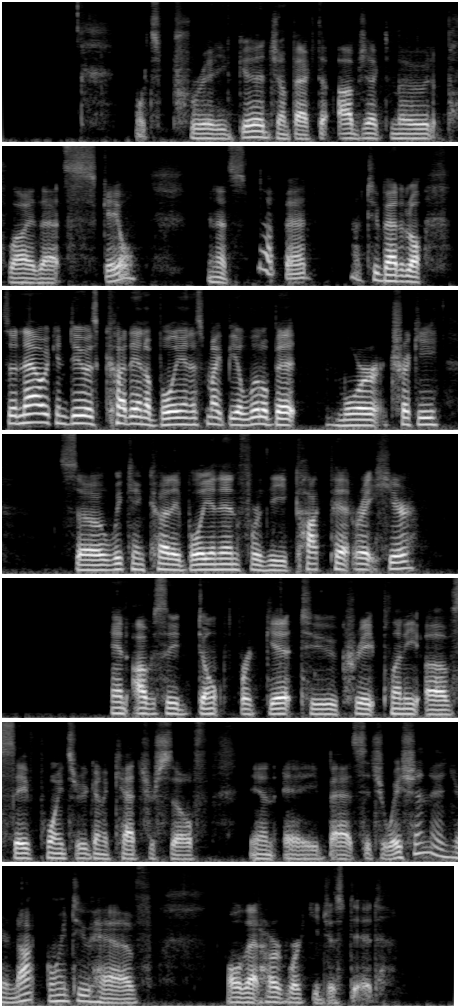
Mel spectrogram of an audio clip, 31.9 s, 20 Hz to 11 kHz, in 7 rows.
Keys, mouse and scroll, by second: 0.4 click, 0.8 middle click, 2.2 Tab, 2.8 middle click, 3.3 right click, 4.1 ctrl+a, 5.3 scroll down 1, 5.3-6.7 middle drag, 6.9 middle click, 7.3-7.7 scroll up 2, 7.7-8.9 middle drag, 9.4 scroll down 1, 9.6-13.5 middle drag, 13.9-14.3 scroll down 2, 14.2-15.4 middle drag, 16.4-18.0 middle drag, 19.0 click, 19.3-19.7 middle drag, 19.9-21.0 right drag, 21.0 h, 21.4-21.8 middle drag, 22.8 KP_1, 23.5-24.1 scroll up 2, 24.2-25.3 scroll down 3, 27.6-28.5 middle drag, 29.2-29.8 shift+middle drag, 29.8-30.2 scroll up 2, 30.3-30.8 shift+middle drag, 30.8-31.8 scroll up 1.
